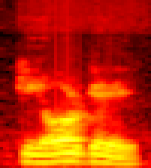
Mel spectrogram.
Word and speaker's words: Georgi: Apparently, it's a hard G, not a soft G, so it's Georgi is closer to the correct pronunciation, so that's what I will go with.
